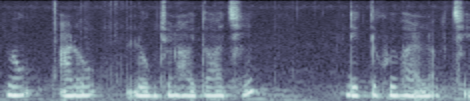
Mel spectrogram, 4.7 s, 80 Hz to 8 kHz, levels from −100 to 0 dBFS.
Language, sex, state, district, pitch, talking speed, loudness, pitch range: Bengali, female, West Bengal, Kolkata, 245 Hz, 115 wpm, -16 LUFS, 245-260 Hz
